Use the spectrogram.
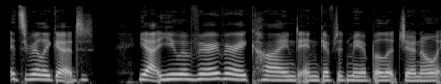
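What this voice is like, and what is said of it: Nasal voice from a cold. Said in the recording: “I'm feeling a little bit under the weather at the moment. So if I sound a little bit nasally ... I've got a bit of a cold”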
